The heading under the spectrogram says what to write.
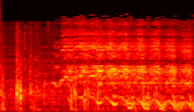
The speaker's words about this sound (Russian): А спустя еще час услышишь: содрогнутся небеса, земля начнет ходить ходуном, послышится топот копыт, громкий, как раскаты грома.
